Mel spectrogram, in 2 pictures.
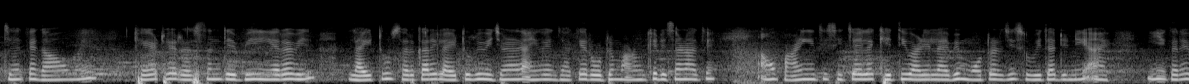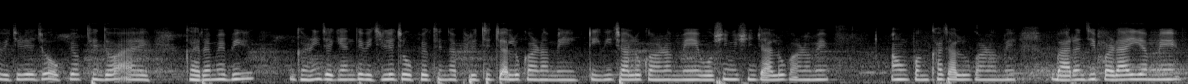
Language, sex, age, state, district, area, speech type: Sindhi, female, 18-30, Gujarat, Junagadh, rural, spontaneous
